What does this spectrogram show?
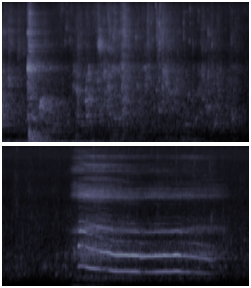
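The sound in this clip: Hot water sloshes and washes as someone steps into a jacuzzi bath, a steady splashing for about three seconds, then a long falling sigh from a voice.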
